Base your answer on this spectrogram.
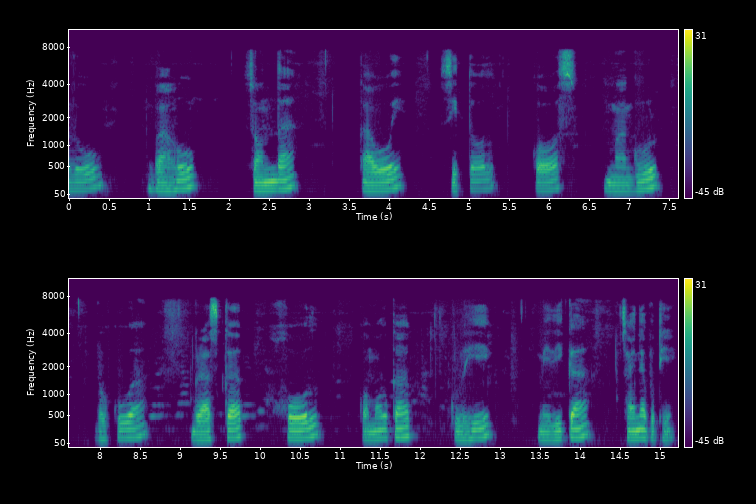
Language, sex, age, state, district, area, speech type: Assamese, male, 30-45, Assam, Biswanath, rural, spontaneous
